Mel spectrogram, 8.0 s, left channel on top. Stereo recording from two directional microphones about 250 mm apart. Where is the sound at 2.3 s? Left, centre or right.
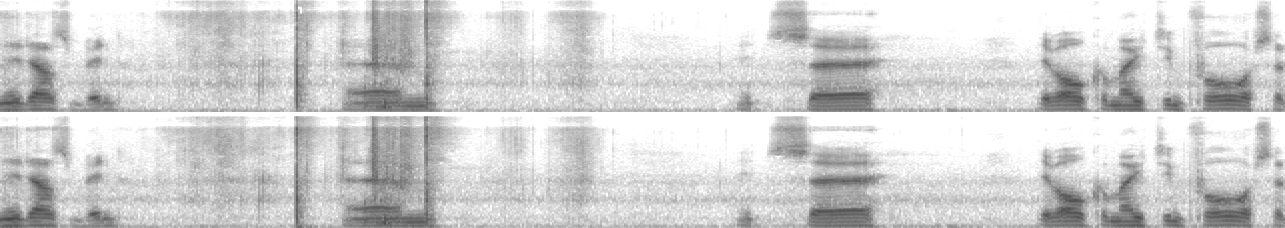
Centre.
